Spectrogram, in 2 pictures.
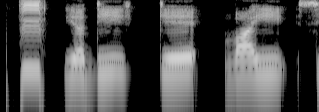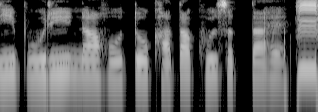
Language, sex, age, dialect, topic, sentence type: Hindi, female, 25-30, Garhwali, banking, question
